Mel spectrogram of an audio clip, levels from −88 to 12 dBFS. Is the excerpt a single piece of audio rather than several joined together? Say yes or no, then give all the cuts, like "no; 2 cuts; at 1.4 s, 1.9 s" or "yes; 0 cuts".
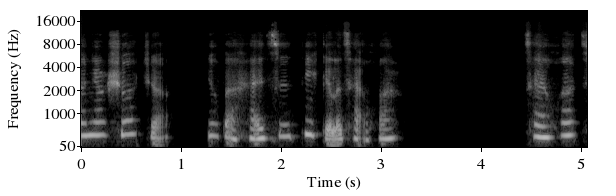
yes; 0 cuts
